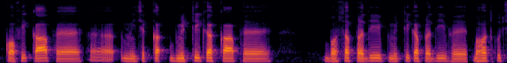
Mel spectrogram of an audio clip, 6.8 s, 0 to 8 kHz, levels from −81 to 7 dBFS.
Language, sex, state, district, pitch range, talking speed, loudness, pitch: Hindi, male, Chhattisgarh, Raigarh, 115-125 Hz, 170 wpm, -25 LUFS, 120 Hz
